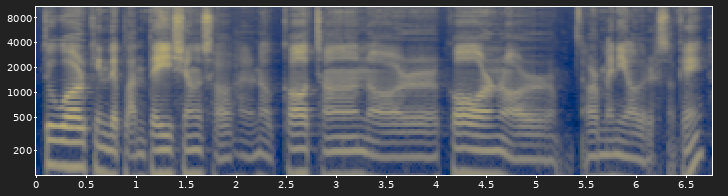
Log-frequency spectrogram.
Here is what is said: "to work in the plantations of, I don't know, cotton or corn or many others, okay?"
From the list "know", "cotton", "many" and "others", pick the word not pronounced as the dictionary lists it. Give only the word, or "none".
others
